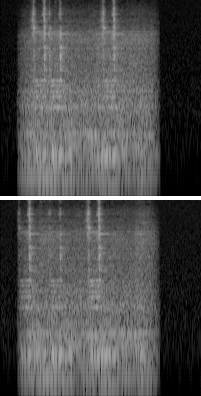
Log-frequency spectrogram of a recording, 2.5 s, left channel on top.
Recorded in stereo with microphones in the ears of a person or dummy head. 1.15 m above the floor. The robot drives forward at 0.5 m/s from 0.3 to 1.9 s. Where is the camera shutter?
No camera shutter in this recording.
